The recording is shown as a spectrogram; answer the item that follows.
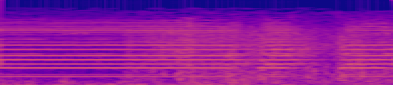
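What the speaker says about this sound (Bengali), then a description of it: "এটা গাড়ির আওয়াজ ছিল না?" A car horn blares continuously for about two seconds, loud and close, with a slight dip and wobble in the middle before it resumes, over a low rumbling background.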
